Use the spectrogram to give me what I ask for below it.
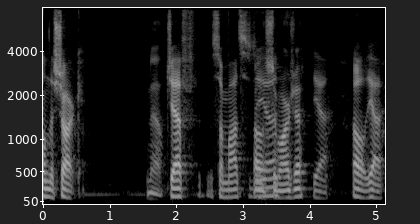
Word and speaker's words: Samardzija: Jeff Samardzija. Oh, Samardzija? Yeah. Oh, yeah. Samardzija is the pronunciation it says.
